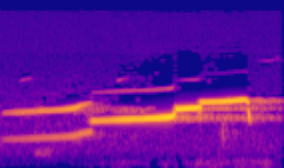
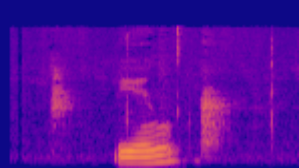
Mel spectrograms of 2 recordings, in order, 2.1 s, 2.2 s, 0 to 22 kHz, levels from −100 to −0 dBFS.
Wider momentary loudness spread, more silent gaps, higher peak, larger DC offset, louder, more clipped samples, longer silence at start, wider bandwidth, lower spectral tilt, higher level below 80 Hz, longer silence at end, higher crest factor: second, 17 LU vs 21 LU; neither; first, -6 dBFS vs -20 dBFS; neither; first, -13 LUFS vs -36 LUFS; neither; second, 0.1 s vs 0.4 s; second, 3.3 kHz vs 11.5 kHz; second, -0.5 dB/octave vs -5 dB/octave; first, -82 dBFS vs under -90 dBFS; second, 0.2 s vs 0.55 s; second, 10 dB vs 18 dB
